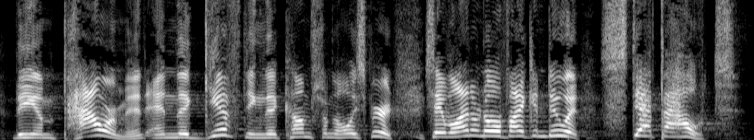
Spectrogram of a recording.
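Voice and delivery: loud, high preaching build; preaching at full force. Acted. Pastor exhorting his congregation, preaching at full force. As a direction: drive it home to the congregation, full voice.

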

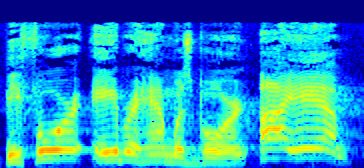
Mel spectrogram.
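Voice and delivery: slow, loud, high-pitched declaration; emphatic proclamation. Real, not acted. Preacher quoting Jesus's statement of divinity, ringing proclamation. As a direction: proclaim it, rising to a ringing finish.

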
